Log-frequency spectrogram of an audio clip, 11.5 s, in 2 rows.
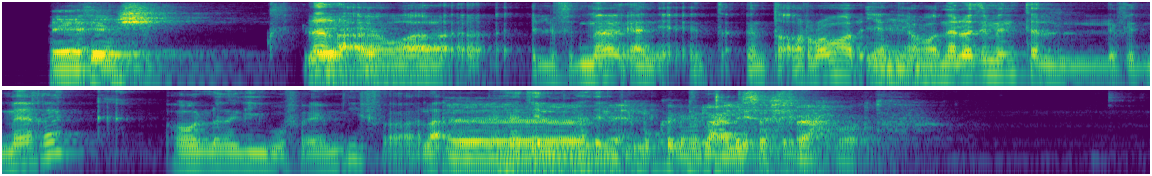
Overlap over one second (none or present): present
